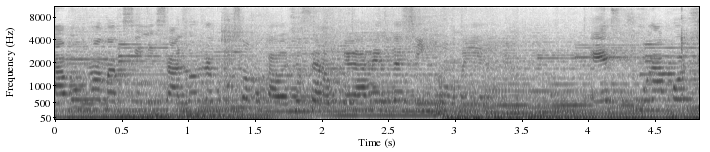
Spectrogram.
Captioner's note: speaking in Spanish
